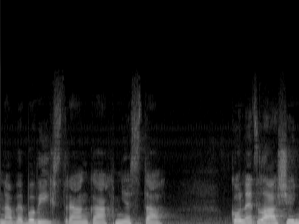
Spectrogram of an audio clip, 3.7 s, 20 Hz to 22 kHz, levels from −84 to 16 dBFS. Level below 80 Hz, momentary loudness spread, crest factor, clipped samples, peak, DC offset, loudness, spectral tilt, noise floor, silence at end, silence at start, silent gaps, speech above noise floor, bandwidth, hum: -50 dBFS; 7 LU; 18 dB; under 0.1%; -6 dBFS; under 0.1%; -23 LUFS; -6 dB/octave; -50 dBFS; 0 s; 0 s; none; 28 dB; 13 kHz; none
